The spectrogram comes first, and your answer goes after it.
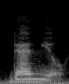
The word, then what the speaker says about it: Daniel: you can see it Daniel if I say it like that the done is a strong and yell is a weak syllable so for the strong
